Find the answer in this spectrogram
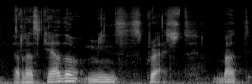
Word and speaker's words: rasgueado: Rasgueado means scratched, but in Andalusia, the D is not pronounced. So it's rasqueado or rasqueo or rasgueo with G, whatever.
